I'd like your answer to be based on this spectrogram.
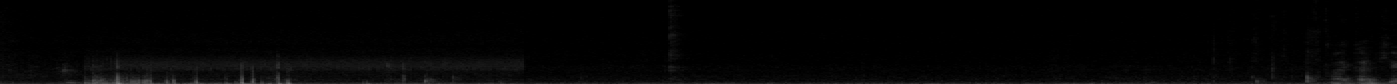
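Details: Soft, irregular gurgles and clicks through a stethoscope on the posterior chest during lung exam, then quiet; normal bowel sounds carried to the back.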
